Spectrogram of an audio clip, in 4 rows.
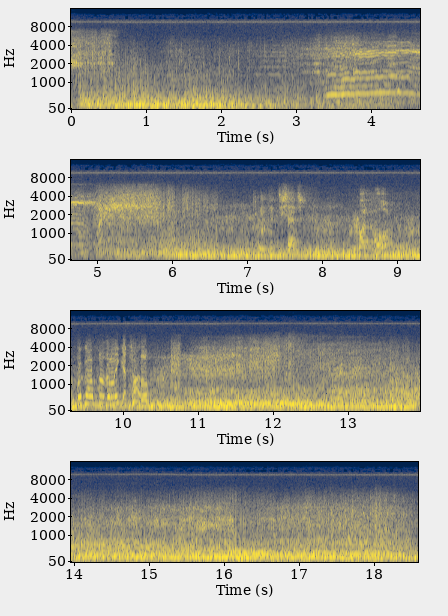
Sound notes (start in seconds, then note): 0.0 artillery firing; 4.6 object whizzing; 15.5 aircraft flying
